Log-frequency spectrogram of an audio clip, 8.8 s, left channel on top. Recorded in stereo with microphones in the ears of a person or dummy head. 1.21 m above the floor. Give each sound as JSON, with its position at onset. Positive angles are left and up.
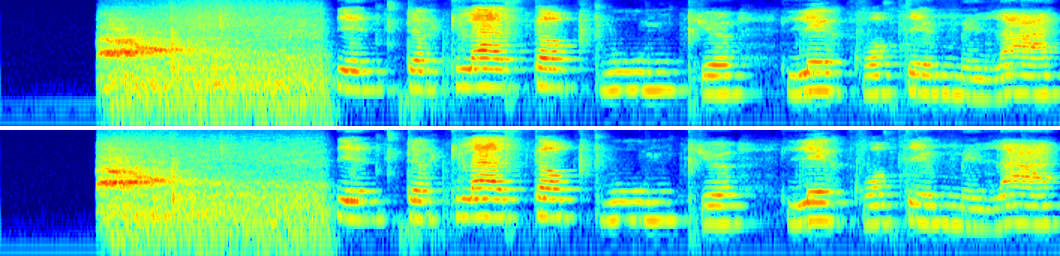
{"t": 0.8, "sound": "a scream", "side_deg": -35, "distance_m": 0.9}
{"t": 2.8, "sound": "singing", "side_deg": 5, "distance_m": 0.6}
